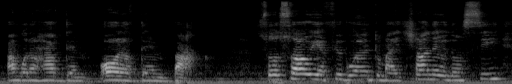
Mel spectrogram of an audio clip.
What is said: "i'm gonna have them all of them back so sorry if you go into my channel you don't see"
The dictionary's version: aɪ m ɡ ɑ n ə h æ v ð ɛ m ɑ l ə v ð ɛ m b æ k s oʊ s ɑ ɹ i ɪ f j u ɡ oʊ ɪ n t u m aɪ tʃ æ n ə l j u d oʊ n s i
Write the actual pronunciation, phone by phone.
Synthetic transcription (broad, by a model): aɪ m ɡ ɑ n ə h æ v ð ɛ m ɑ l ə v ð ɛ m b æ k s oʊ s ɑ w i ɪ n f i ɡ oʊ ɪ n t u m aɪ tʃ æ n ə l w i d oʊ n s i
